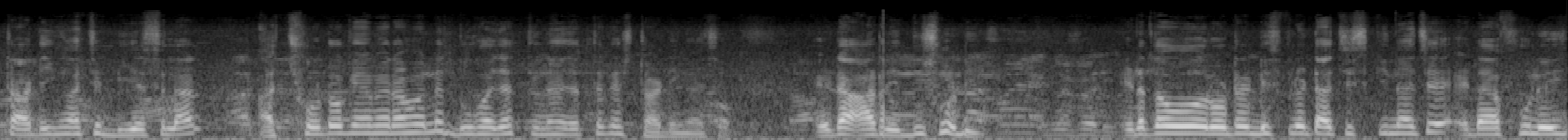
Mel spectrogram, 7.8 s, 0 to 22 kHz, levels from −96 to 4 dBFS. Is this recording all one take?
no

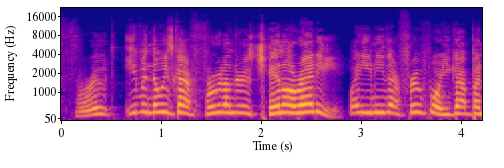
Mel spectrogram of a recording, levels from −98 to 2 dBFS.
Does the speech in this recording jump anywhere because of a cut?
no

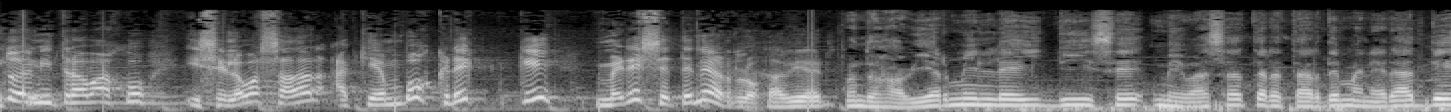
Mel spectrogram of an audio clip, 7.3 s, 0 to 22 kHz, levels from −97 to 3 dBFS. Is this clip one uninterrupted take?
yes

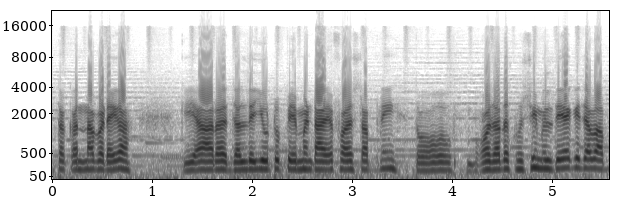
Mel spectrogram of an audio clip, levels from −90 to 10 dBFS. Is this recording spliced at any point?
no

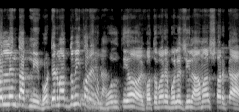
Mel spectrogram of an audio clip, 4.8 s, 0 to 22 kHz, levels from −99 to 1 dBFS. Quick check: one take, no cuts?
no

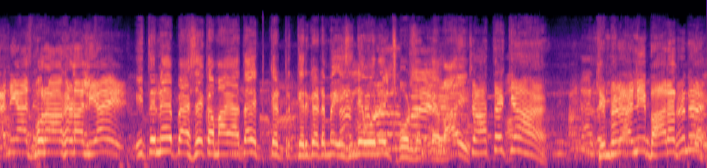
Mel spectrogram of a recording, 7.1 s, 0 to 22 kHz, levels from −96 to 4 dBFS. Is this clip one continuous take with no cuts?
yes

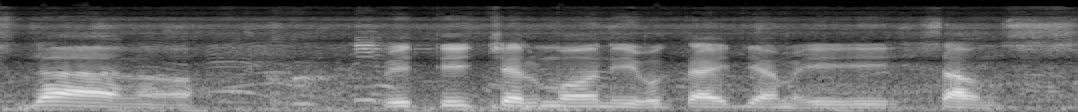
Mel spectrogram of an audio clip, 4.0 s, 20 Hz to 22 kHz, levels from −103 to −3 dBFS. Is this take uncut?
yes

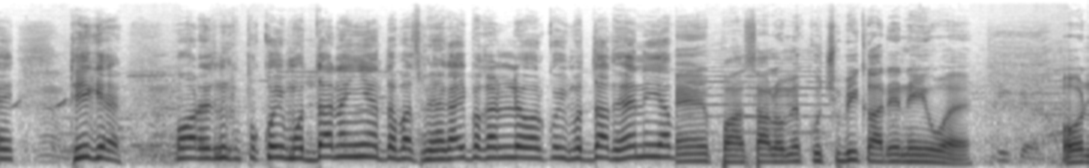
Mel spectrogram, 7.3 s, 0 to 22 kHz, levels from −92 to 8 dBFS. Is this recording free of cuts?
no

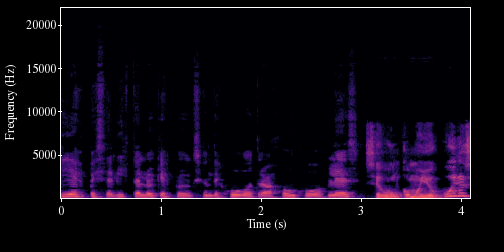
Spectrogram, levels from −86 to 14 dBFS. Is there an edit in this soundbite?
yes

